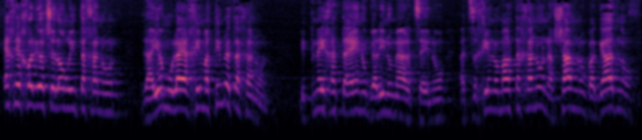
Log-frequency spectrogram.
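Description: A man teaching a Torah lesson, asking rhetorical questions and telling a story. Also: sits high. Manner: animated, asks rhetorical questions.

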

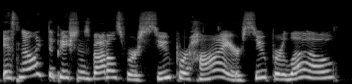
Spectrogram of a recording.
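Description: A woman's voice: high voice, moderate pace, fairly bright tone, no echo. A woman in her forties, a nurse hosting a podcast, telling a patient story and teaching in an earnest, explanatory way with rhetorical questions.

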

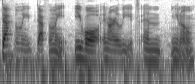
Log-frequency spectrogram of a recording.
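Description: A woman's voice: low voice, steady tone, fairly quick, gravelly, a little mellow, slight background noise. A woman co-hosting a conversation in a casual, conversational style. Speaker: podcast co-host.

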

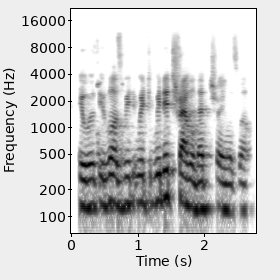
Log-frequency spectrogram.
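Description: A male company founder answering interview questions in a mid-pitched voice. He talks softly and haltingly, pausing often to find the right word. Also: steady tone, soft background music, poor audio. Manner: soft-spoken, halting, searching for words. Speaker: company founder, podcast guest.

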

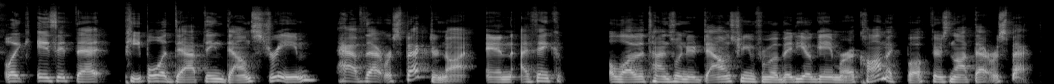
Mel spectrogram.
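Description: A man co-hosts a podcast, chatting casually and offering his opinions informally. His voice sits in the mid range, a little bright, at a moderate pace.

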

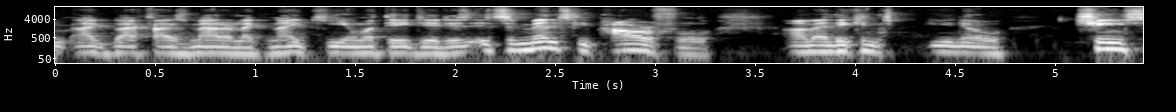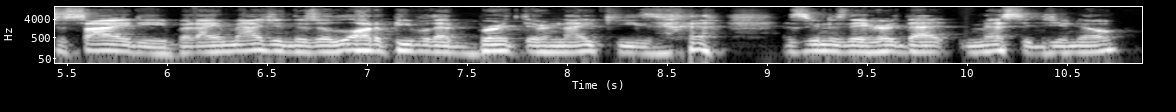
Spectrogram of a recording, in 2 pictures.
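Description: A man hosting an interview, talking casually with many fillers. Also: lowish voice. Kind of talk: interview conversation.

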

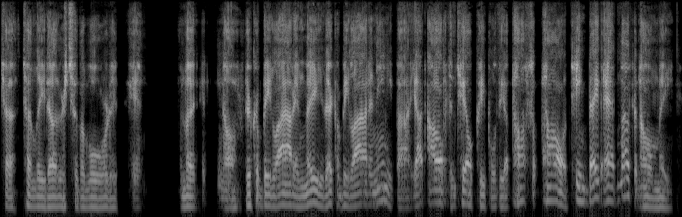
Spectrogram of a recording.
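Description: A man's voice: lowish voice, brisk, no room sound, low-quality recording. A man calling in to share an emotional, earnest personal testimony of faith as a guest. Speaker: death row inmate guest. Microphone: phone call.

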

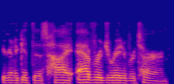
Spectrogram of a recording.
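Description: A man co-hosting a finance podcast, explaining in a casual way, often trailing off quietly and saying "you know". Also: medium pitch, flat delivery, a little fast, no echo, lo-fi sound. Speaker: podcast co-host.

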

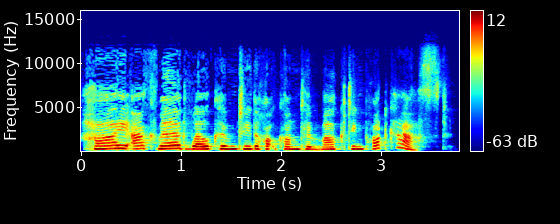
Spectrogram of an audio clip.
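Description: A woman's voice: sits high, fairly even intonation, measured pace. A woman hosting a marketing podcast, upbeat and encouraging as she interviews a guest after a scripted intro. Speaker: podcast host.

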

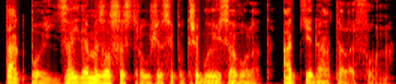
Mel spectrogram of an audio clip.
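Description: A man voicing a friendly male fellow patient who gives brisk, matter-of-fact advice in an audiobook. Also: deep voice, big pitch swings, a little mellow, breathy edge, no echo, studio quality, full character voice. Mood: brisk helpful.

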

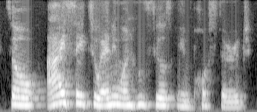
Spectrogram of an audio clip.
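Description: An American woman, 40s or older, works as a doctor and life coach. In a casual interview she tells lively stories at a measured pace, acting out quotes with high exclamations.

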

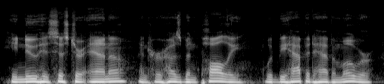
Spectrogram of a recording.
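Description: A man reading a true-crime audiobook in scripted narration, measured and even. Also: medium pitch.

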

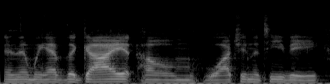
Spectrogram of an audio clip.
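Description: A man's voice: fairly low pitch, little pitch movement, measured pace, pushed and bright, smooth. A man hosting a casual panel podcast, blunt and profane, ranting with emphasis. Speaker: podcast host.

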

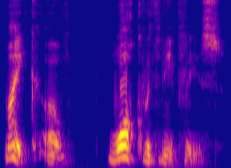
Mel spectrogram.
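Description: A man doing a calm, soft-spoken male therapist. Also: mid-range voice, vocal fry, breathy edge, exaggerated voice. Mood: gently probing. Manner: measured, gently probing.

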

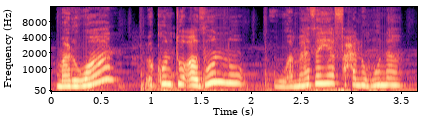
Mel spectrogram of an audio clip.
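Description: A woman playing a defiant young nurse who shares a flat, quarrelsome in an audio drama. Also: on the high side, moderate pace, faint music behind. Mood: alarmed.

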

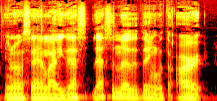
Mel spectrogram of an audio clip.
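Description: A man's voice: medium pitch, fairly even intonation, very fast, fairly bright tone, no echo. A man in his twenties, a musician chatting casually in a laid-back, slangy bro manner with plenty of swearing. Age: 20s. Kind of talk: casual conversational storytelling.

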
